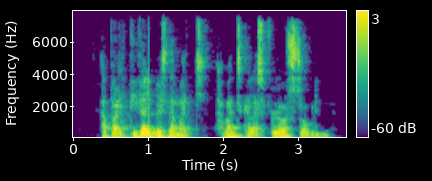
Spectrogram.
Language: Catalan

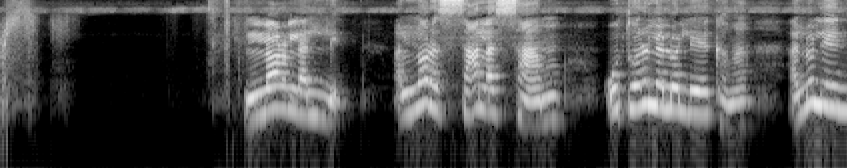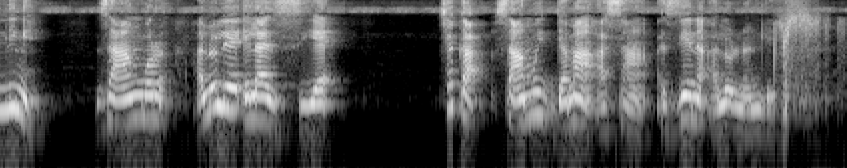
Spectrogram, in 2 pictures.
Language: Southern Dagaare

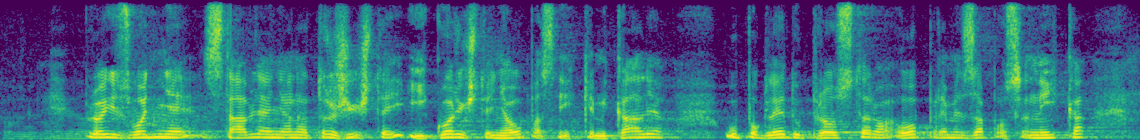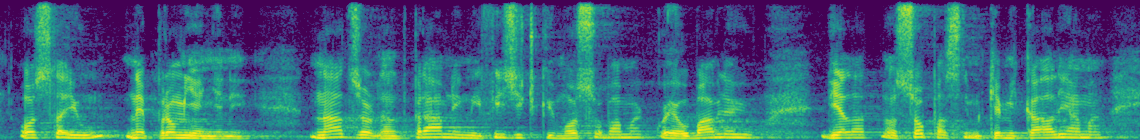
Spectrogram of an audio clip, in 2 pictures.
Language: Croatian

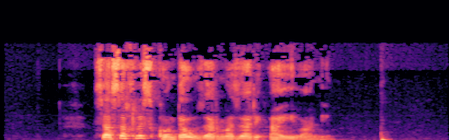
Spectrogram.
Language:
Georgian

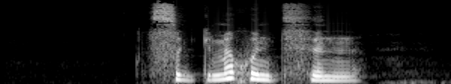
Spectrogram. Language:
Kabyle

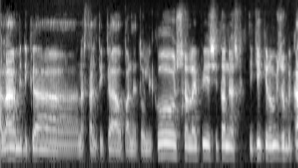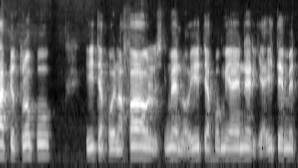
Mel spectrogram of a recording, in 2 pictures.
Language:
Greek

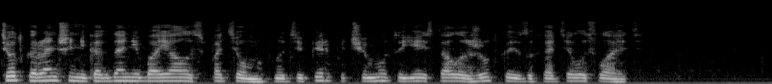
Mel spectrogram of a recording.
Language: Russian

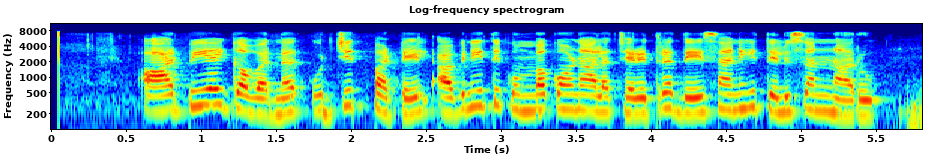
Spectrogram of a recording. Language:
Telugu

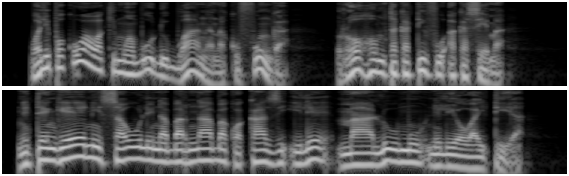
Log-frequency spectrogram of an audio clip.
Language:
Swahili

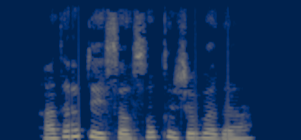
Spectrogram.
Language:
Pashto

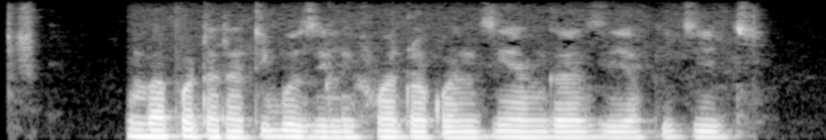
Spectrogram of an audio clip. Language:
Swahili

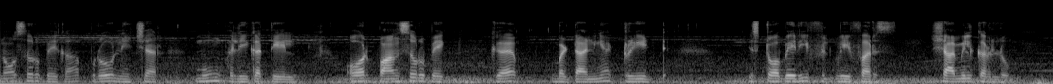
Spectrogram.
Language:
Urdu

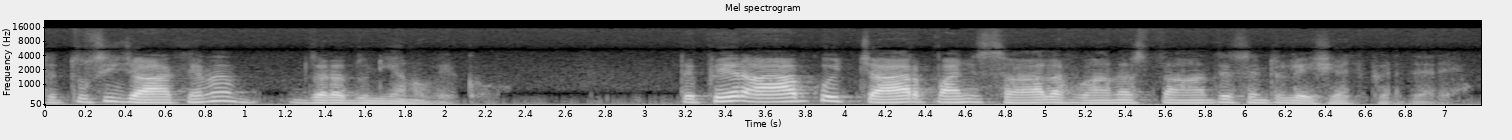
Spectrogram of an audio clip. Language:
Punjabi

